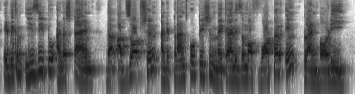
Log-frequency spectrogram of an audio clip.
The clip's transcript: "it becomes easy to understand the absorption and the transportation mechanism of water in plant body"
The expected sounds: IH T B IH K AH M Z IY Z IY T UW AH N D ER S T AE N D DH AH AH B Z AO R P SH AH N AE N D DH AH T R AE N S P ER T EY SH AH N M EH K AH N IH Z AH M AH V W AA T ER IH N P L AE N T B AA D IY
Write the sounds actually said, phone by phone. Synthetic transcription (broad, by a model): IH T B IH K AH M IY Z IY T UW AH N D ER S T AE N D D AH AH B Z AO R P SH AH N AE N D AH T R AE N S P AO T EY SH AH N M EH K AH N IH Z AH M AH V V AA T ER IH N P L AE N T B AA D IY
